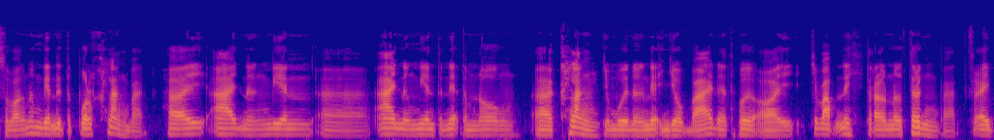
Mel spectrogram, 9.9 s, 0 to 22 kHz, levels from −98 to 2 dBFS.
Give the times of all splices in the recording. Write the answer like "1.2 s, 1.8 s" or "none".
8.6 s

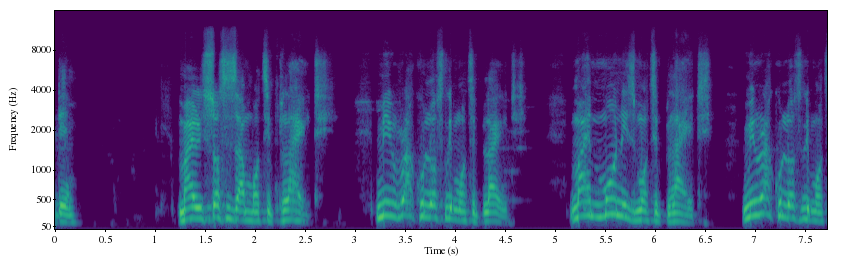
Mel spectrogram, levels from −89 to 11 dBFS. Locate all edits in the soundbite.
none

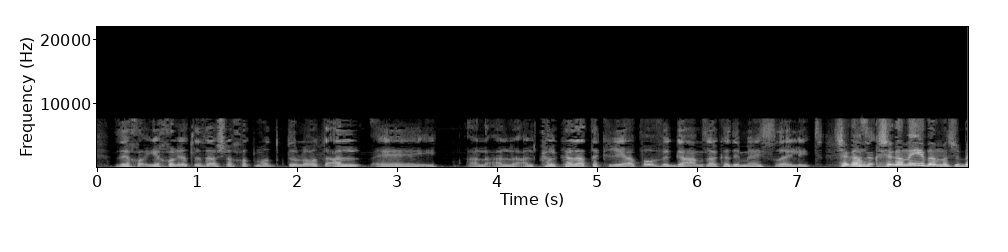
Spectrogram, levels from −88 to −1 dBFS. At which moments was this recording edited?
3.6 s, 6.1 s

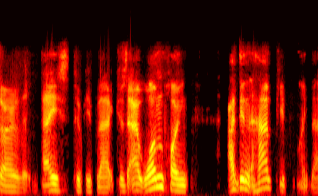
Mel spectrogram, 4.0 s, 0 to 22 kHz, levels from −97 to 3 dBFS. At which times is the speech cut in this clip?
1.2 s

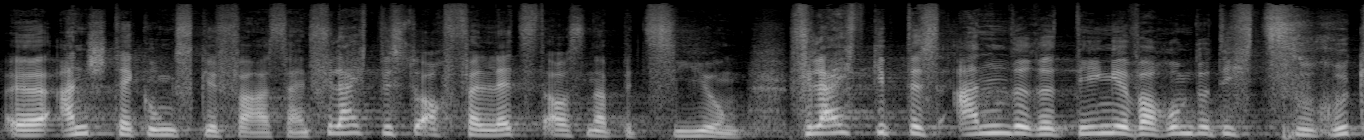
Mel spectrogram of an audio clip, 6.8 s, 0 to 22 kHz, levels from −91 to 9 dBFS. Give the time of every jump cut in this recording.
none

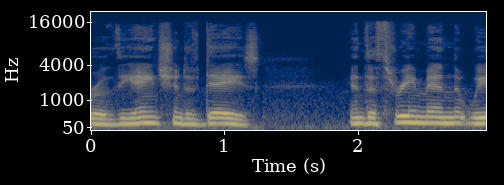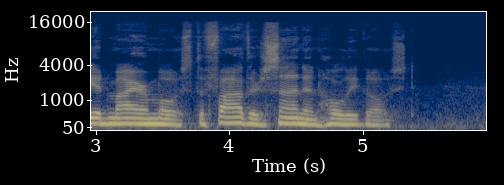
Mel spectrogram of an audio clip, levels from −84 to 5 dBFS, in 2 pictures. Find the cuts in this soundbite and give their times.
none

